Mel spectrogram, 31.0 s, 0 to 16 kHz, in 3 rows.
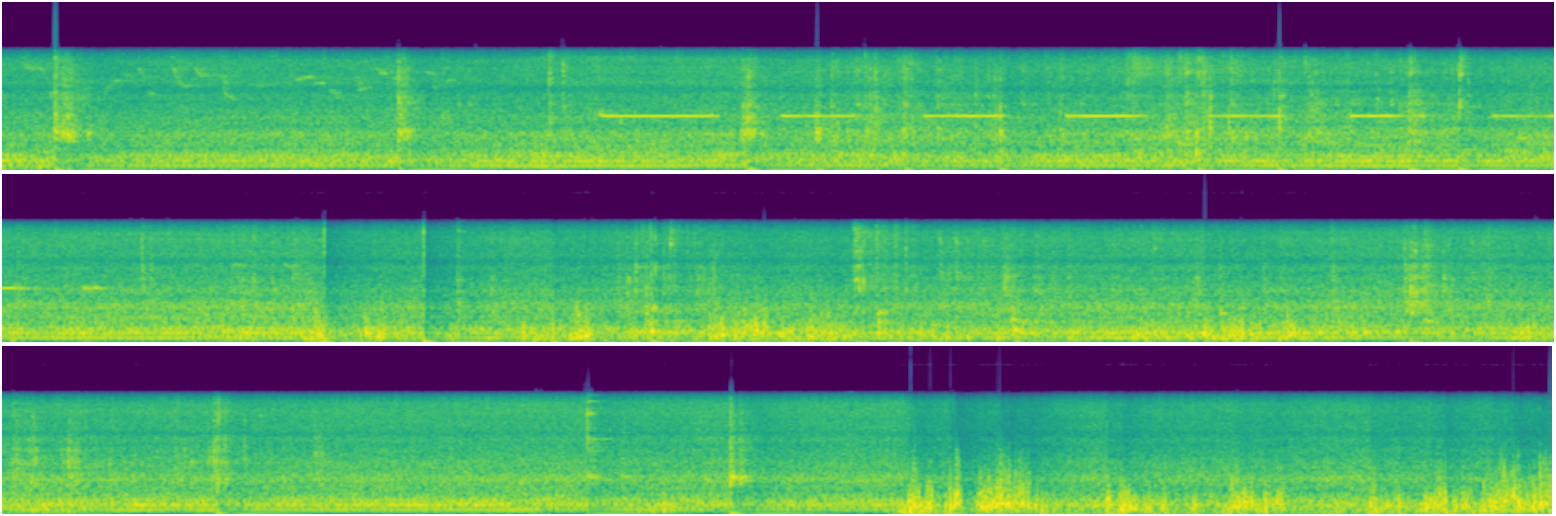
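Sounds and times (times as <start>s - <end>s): diesel engine running: 0.0s - 31.0s
machine knocks and clanks: 16.0s - 21.4s.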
